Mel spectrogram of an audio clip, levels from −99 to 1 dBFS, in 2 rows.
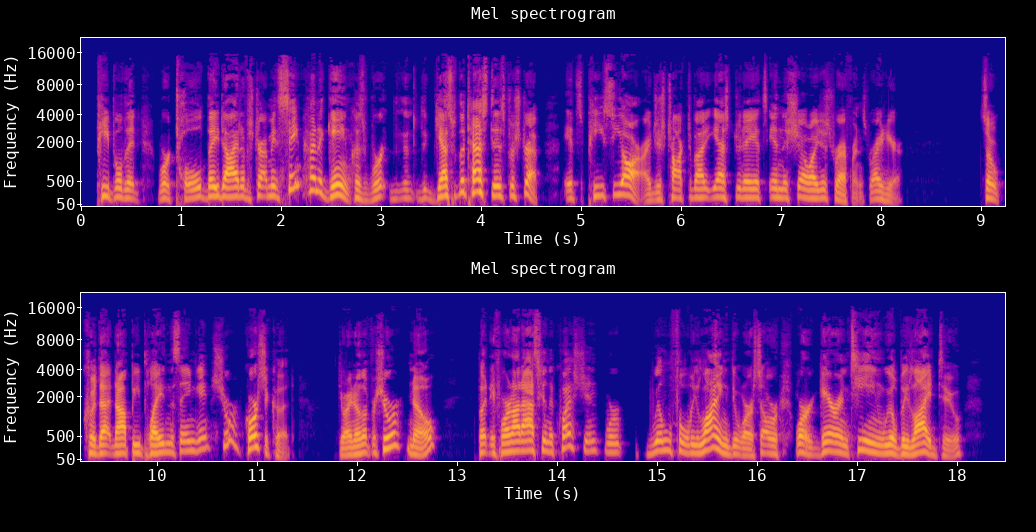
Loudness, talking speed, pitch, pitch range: -22 LUFS, 265 wpm, 170 Hz, 155-195 Hz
